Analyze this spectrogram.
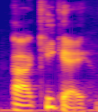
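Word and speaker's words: Quique: Kike Flores, I believe is how you pronounce it. It's Q-U-I-Q-U-E.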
